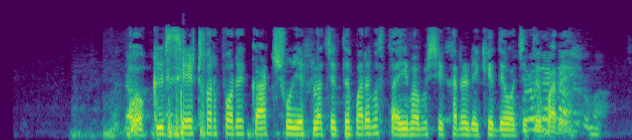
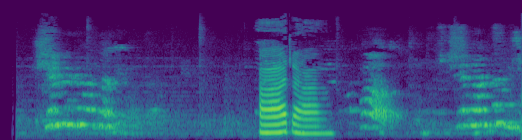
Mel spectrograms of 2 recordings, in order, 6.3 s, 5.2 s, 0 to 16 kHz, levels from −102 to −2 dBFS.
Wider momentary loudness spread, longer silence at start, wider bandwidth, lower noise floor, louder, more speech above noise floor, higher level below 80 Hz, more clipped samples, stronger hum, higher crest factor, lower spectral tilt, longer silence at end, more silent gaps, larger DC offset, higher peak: second, 11 LU vs 24 LU; first, 0.7 s vs 0.35 s; second, 7.8 kHz vs 9.6 kHz; first, -74 dBFS vs -59 dBFS; first, -16 LUFS vs -29 LUFS; first, 58 dB vs 31 dB; first, -50 dBFS vs -80 dBFS; neither; neither; second, 16 dB vs 22 dB; about the same, -6 dB/octave vs -7 dB/octave; first, 0.3 s vs 0 s; neither; neither; first, 0 dBFS vs -10 dBFS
